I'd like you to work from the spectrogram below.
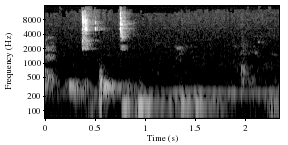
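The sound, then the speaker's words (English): A player rolls the rest of their dice for a grapple in a game, the dice clattering briefly on a table: a couple of quick, light rattling clicks, fairly quiet, over a steady low background hum. “He had a lot of dice to roll against you, but those did not help him.”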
